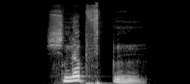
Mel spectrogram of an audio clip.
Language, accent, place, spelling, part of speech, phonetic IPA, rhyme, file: German, Germany, Berlin, schnupften, verb, [ˈʃnʊp͡ftn̩], -ʊp͡ftn̩, De-schnupften.ogg
- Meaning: inflection of schnupfen: 1. first/third-person plural preterite 2. first/third-person plural subjunctive II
